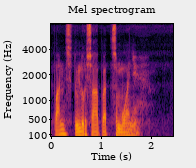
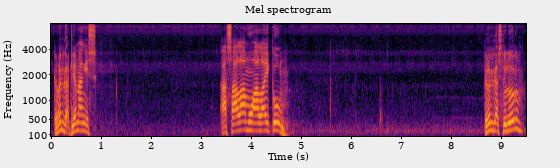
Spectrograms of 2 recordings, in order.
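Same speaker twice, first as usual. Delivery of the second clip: much higher and louder, a far-carrying call; calling out to a spirit; 12 semitones higher, 3 dB louder than usual. Acted. Ghost hunter calling the spirit to appear, loud high calls. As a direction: hail the unseen woman across the dark.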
